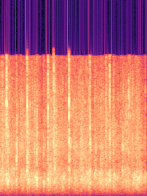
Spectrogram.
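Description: Steady, dense applause from a studio audience at a sports talk show, continuous and fairly loud with no voices over it.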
